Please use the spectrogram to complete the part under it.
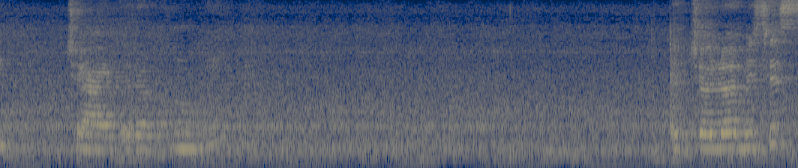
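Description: A young girl speaks nearby in a high voice.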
